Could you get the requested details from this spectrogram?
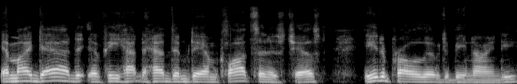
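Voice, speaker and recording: At a moderate pace, a man talks in a plain, everyday voice of medium pitch with ordinary pitch variation. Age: 60s. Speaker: livestream personality. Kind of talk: casual chat.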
